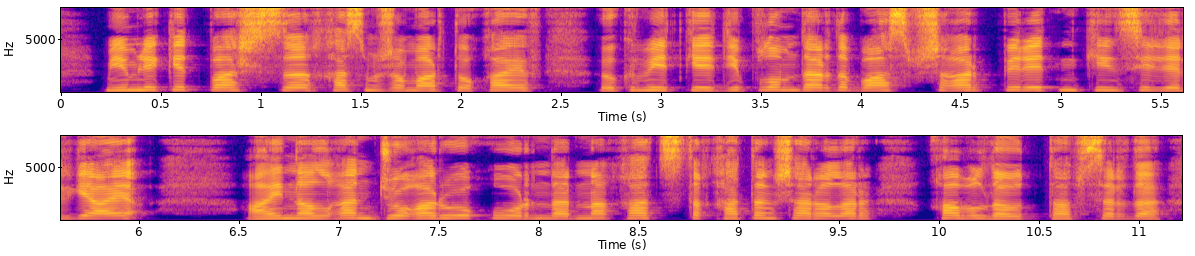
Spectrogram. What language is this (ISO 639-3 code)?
kaz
